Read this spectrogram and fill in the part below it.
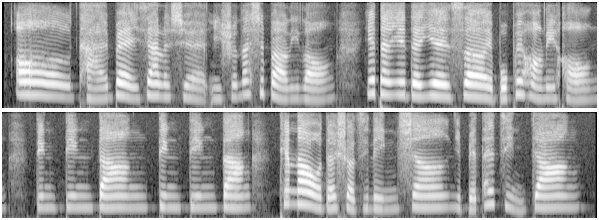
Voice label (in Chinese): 夹子音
